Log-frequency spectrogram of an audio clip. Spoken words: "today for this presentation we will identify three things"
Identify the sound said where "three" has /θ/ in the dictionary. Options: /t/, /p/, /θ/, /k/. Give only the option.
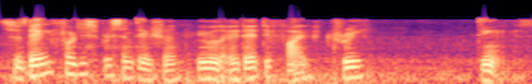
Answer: /t/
